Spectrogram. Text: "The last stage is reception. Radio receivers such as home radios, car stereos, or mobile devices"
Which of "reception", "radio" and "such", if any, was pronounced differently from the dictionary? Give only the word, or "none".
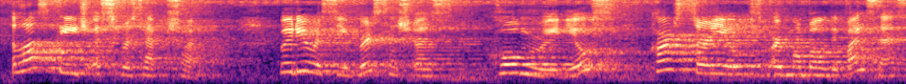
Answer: radio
